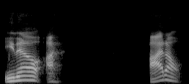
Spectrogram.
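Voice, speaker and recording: Bright-voiced, joking male podcast guest. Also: fairly high pitch, a little slow. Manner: joking, self-mocking, blunt slang. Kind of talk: casual podcast debate.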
